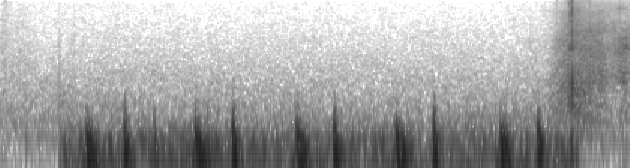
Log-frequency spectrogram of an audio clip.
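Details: Normal heartbeat sounds heard through a stethoscope during an ASMR roleplay home cardiovascular examination.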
